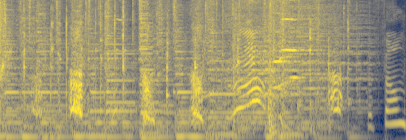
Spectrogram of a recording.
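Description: Film soundtrack music with a steady bass beat, over which a dog yelps and barks a few times and a character laughs.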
